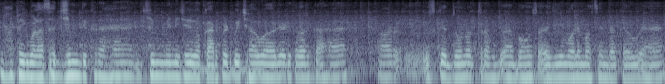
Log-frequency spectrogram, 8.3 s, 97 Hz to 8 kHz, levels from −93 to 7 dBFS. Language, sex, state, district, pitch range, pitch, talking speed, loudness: Hindi, male, Bihar, East Champaran, 140-150 Hz, 145 Hz, 245 wpm, -23 LUFS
